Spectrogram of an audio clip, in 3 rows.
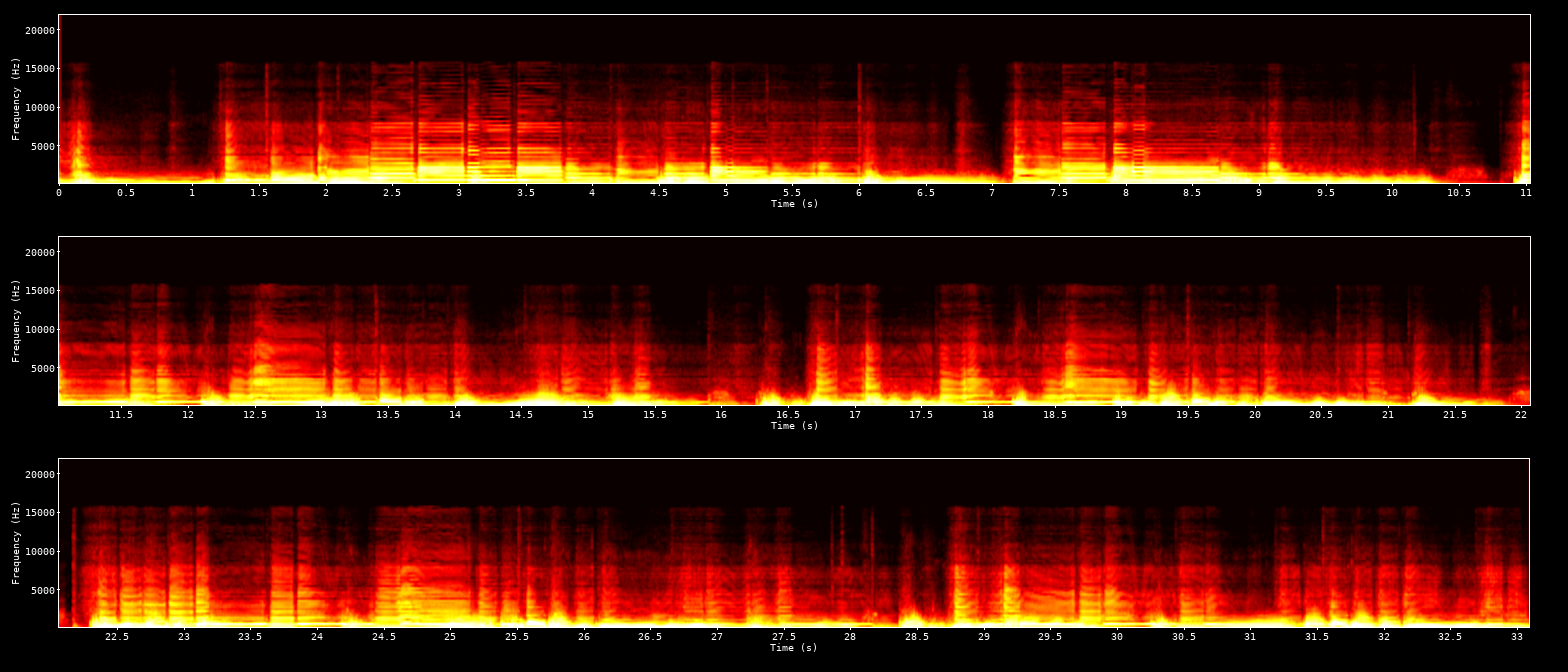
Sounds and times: Saxophone: 0:00.0 - 0:33.0
Trombone: 0:00.0 - 0:33.0
Trumpet: 0:00.0 - 0:33.0.

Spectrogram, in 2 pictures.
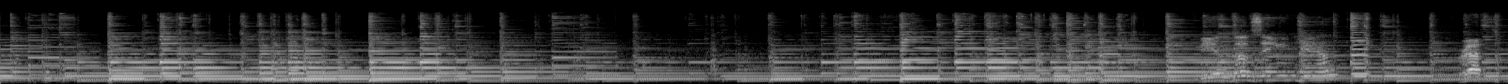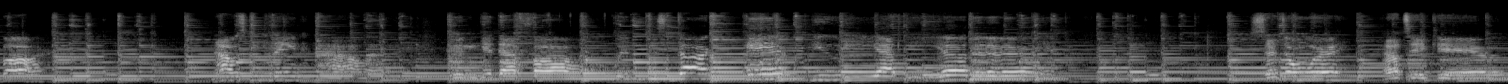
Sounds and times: Music: 0:00.0 - 0:30.1.

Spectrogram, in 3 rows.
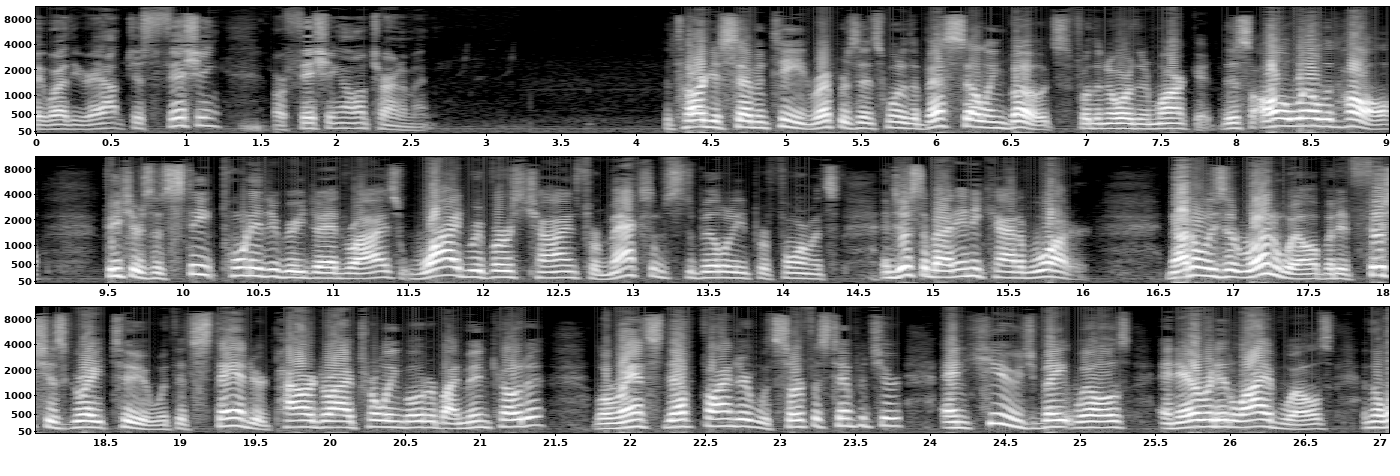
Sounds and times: Speech: 0:00.0 - 0:02.7, 0:04.2 - 0:16.0, 0:16.6 - 0:27.0.

